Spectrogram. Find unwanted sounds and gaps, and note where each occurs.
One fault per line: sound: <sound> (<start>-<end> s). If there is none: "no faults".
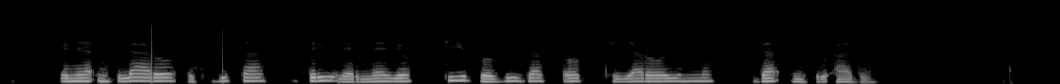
no faults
